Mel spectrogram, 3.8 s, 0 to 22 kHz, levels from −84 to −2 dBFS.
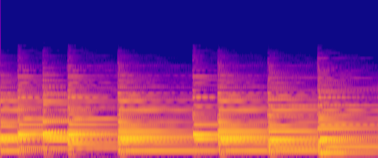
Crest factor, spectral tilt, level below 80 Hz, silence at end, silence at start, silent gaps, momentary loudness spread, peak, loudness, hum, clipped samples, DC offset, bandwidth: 14 dB; -9 dB/octave; -50 dBFS; 0 s; 0 s; none; 4 LU; -4 dBFS; -18 LUFS; none; under 0.1%; under 0.1%; 6.2 kHz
